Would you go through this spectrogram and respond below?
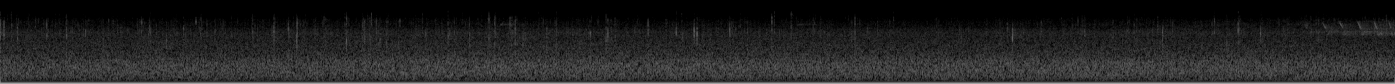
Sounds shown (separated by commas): rain, Pacific-slope Flycatcher call, Wilson's Warbler song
